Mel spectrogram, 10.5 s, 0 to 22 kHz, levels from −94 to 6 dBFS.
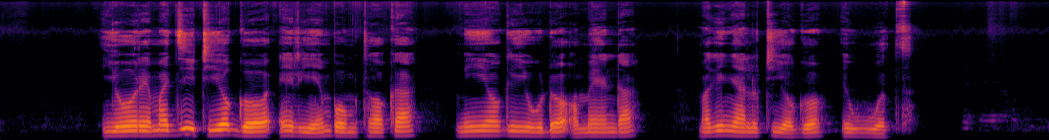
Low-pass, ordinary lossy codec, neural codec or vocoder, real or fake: none; none; none; real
